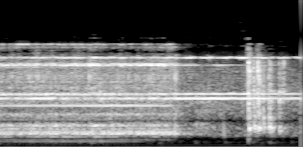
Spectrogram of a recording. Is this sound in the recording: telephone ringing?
yes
